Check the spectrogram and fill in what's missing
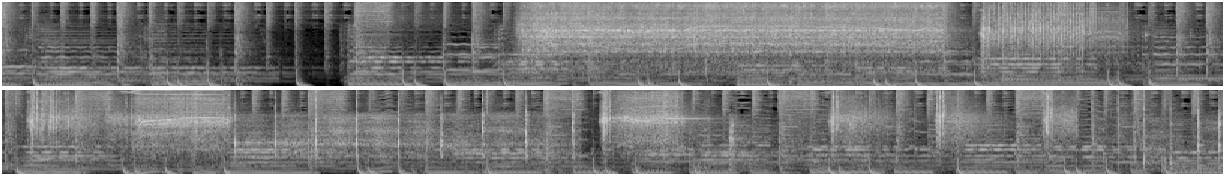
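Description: Ratchet clicking steadily and loudly at close range while cylinder heads are removed from an engine, with metallic clanks and tool handling throughout.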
